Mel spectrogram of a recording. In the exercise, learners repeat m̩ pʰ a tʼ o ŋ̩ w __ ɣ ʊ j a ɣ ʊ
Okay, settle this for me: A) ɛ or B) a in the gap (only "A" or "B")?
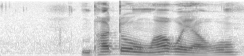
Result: B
